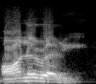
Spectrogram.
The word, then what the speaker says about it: honorary: We use the indefinite article and before words that begin with a silent or mute H. For example, an hour, and here an honorary degree.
